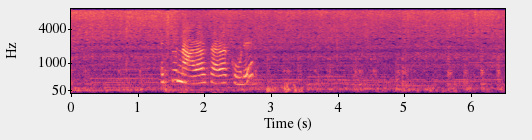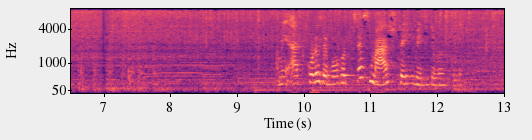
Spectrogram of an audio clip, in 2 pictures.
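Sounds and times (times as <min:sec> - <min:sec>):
onions sizzling in a pan: 0:00.0 - 0:13.0
spatula stirring in a pan: 0:02.8 - 0:09.5.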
